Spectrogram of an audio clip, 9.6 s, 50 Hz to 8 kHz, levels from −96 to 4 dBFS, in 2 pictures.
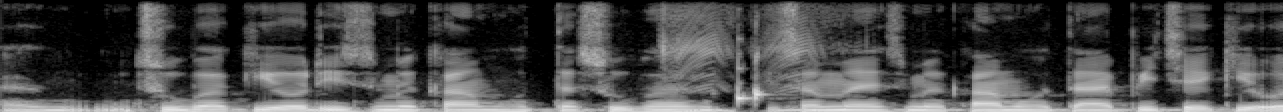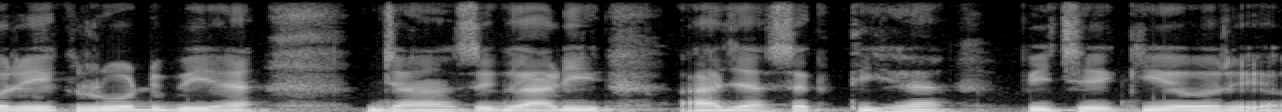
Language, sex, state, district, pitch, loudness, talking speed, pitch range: Hindi, male, Bihar, West Champaran, 115 Hz, -14 LUFS, 205 wpm, 115-120 Hz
